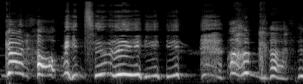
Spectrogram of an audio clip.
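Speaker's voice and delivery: high, loud words choked with laughter and tears; can't get through it for laughing. Real, not acted. Picturing the little alien in her bed, high tearful laughter. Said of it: "I'm such a disaster already".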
